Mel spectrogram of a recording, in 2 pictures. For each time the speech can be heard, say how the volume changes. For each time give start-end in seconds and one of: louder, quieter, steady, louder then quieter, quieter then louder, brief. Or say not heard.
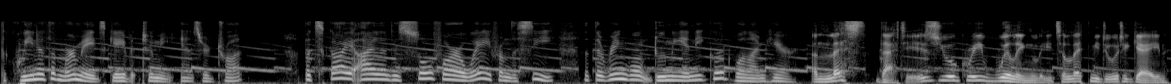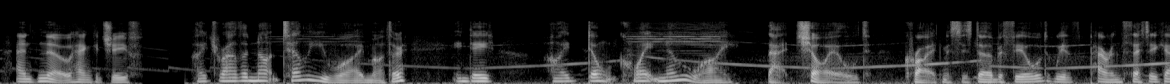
0.0-2.5 brief
3.0-23.3 steady.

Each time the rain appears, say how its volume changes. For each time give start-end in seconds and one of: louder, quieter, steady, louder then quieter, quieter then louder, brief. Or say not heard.
not heard.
